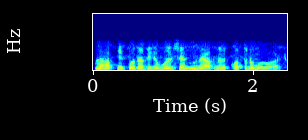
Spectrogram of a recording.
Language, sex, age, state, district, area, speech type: Bengali, male, 45-60, West Bengal, Kolkata, urban, conversation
